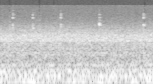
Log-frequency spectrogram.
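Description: Near silence: quiet room tone with a few faint, irregularly spaced small clicks, about one every half second.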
